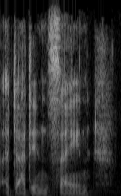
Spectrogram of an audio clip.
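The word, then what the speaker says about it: Adaddinsane: It's A-D-A-D-D-I-N-S-A-N-E. And for any Bowie fans out there, you'll realize that it's actually Aladdin Sane, but with the L changed to a D.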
